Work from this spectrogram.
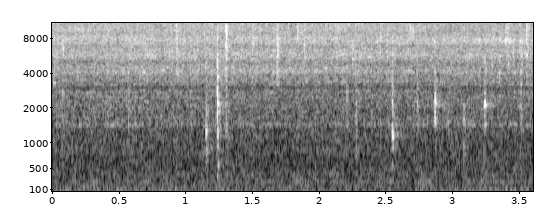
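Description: Crab rangoons frying in hot oil give a steady, close sizzle with a few sharp pops and crackles scattered throughout, and no one speaks.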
